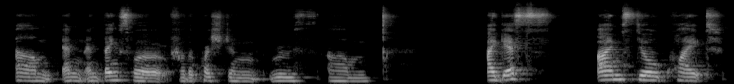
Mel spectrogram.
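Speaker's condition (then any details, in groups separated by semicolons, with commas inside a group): No condition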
